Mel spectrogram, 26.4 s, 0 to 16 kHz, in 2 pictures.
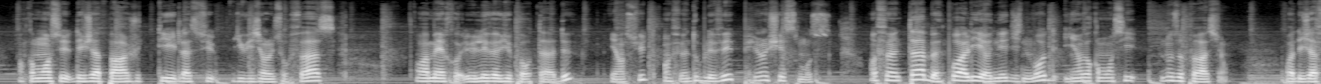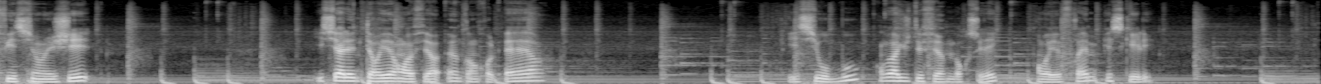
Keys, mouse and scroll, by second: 1.2-4.3 drag, 5.1-6.8 drag, 6.8 w, 8.4-9.1 drag, 9.1 Tab, 9.4-10.6 shift+scroll up 2, 10.6-12.5 scroll up 1, 12.5 g, 17.0 ctrl+r, 21.2-21.5 scroll down 2, 21.5 z, 22.1 right click, 22.5 b, 24.0 s.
